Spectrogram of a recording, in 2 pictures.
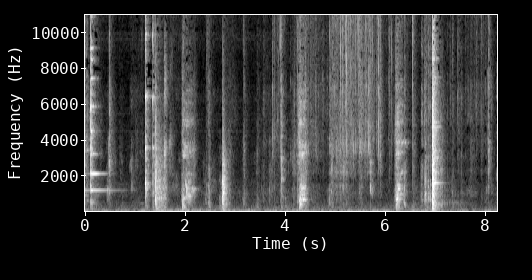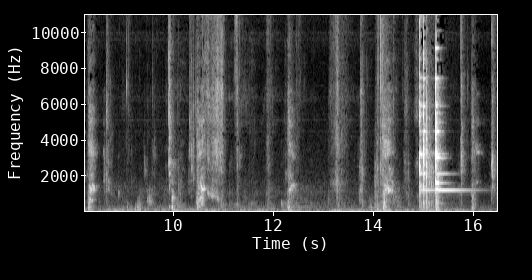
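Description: Close-miked chewing and crunching: a person eating crisp seasoned laver (gim) wrapped around noodles, in irregular crunches and crackles with wet mouth sounds. Near the end, a brief clatter of utensils with a short ringing tone.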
